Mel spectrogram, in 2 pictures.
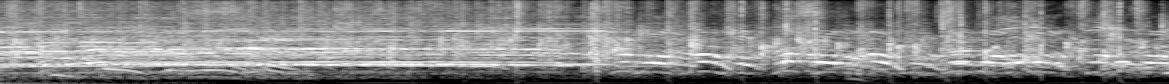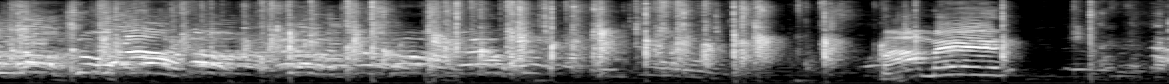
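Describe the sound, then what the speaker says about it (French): Studio audience applause at a French game-style show, a dense patter of clapping mixed with voices and some background music, loud at first and thinning toward the end. "Applaudissez le maître du"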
